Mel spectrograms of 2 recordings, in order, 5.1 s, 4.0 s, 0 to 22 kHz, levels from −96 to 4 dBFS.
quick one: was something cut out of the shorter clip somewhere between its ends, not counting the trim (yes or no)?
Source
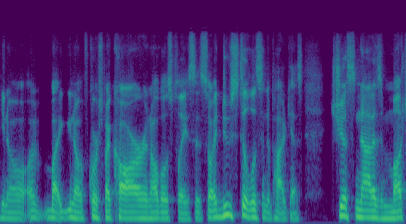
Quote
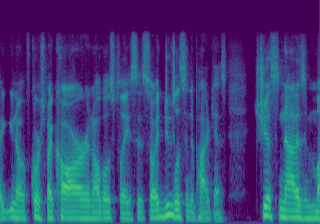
yes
